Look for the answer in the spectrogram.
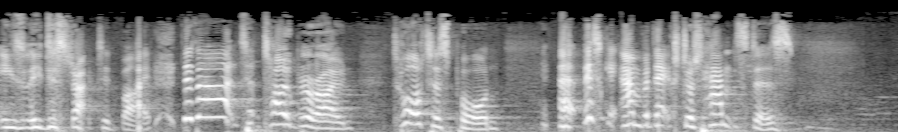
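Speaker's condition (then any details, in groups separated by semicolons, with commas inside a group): Tourette's syndrome; neurological, involuntary movements, noises, several daily seizure-like episodes losing body, speech control, support worker; vocal tics interrupting speech, sausage, hedgehog, involuntary swearing and obscene phrases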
